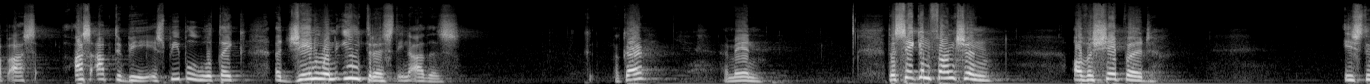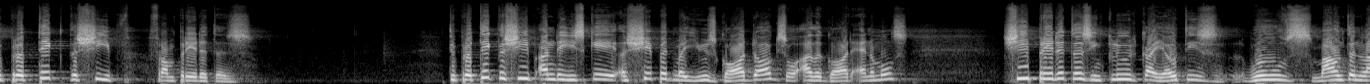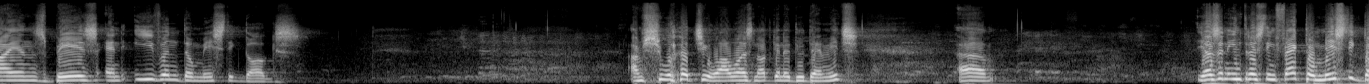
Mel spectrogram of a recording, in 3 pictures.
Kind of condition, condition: setting, live audience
